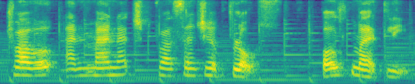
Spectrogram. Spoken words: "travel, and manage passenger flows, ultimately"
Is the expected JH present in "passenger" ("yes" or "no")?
no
